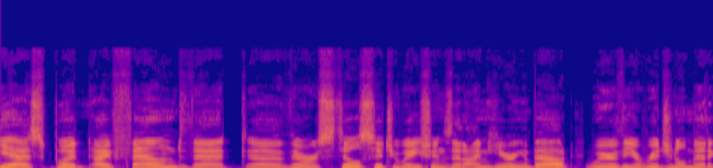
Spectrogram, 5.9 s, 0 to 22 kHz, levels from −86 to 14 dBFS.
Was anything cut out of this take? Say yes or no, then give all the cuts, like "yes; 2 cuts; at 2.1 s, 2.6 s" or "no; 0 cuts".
yes; 1 cut; at 4.8 s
